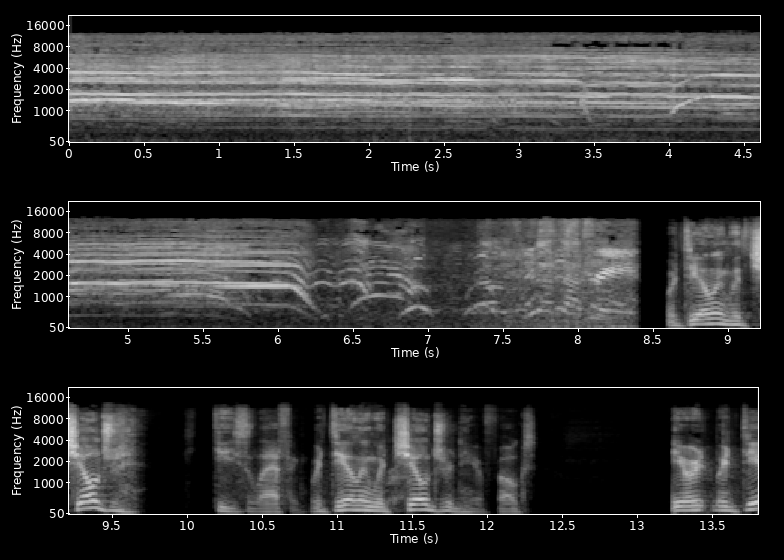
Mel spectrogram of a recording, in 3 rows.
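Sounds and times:
crowd of protesters in New York screaming at the sky: 0.0s - 7.6s
speech: 8.7s - 12.4s, 13.2s - 13.8s.

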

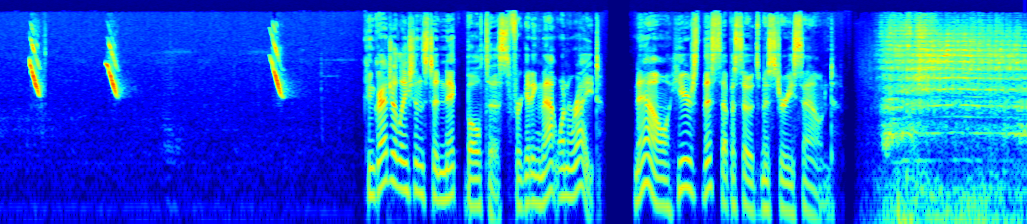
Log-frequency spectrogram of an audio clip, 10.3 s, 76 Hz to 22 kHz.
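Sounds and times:
cheetah chirping: 0.3s - 2.0s, 2.6s - 3.6s
speech: 3.7s - 9.2s.

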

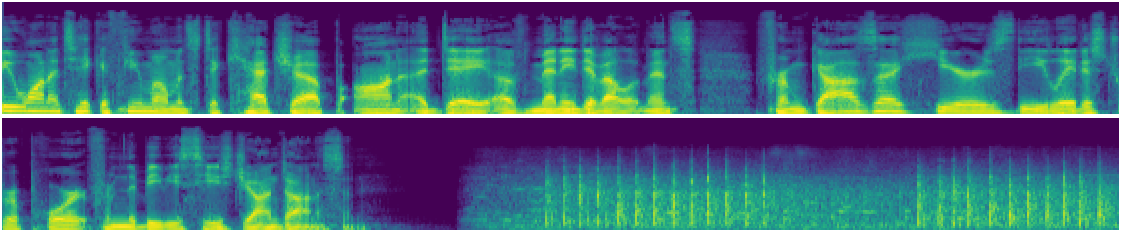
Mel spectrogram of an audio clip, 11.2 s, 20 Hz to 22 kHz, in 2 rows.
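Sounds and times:
speech: 0.0s - 7.5s
celebratory automatic gunfire: 8.1s - 11.1s.

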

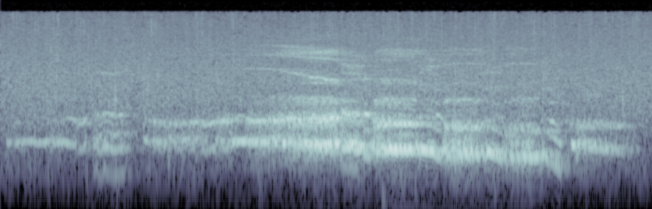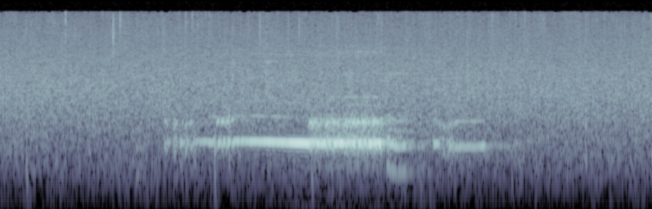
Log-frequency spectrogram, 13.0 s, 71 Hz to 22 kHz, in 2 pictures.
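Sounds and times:
golden-mantled howler monkey troop roaring in cloud forest treetops: 0.0s - 6.4s, 8.2s - 11.4s
rain falling in a cloud forest in Costa Rica: 0.0s - 13.0s.

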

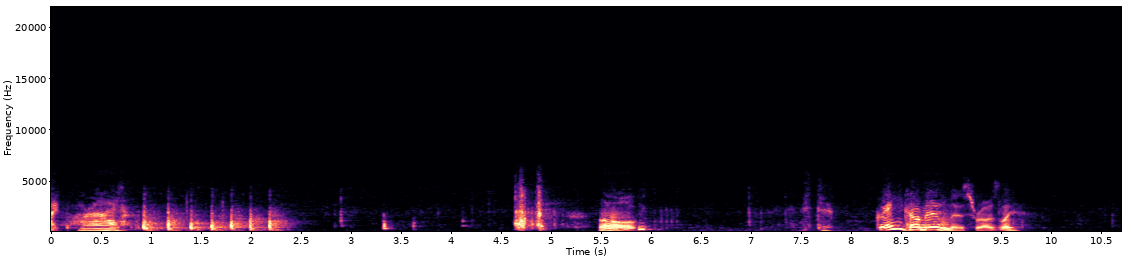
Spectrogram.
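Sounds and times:
speech: 0.0s - 0.9s, 5.6s - 6.0s, 8.4s - 9.8s
sharp raps on a door: 0.8s - 2.5s.

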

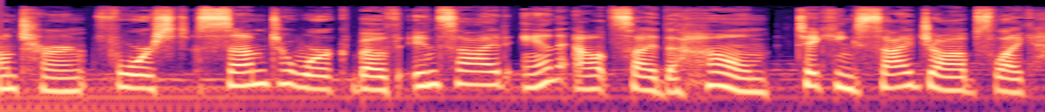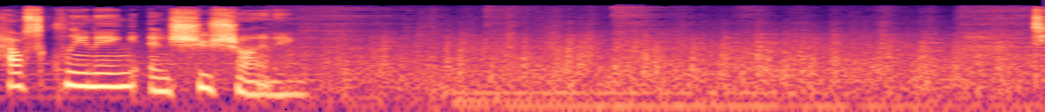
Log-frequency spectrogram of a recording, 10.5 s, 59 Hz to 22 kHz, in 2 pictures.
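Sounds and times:
speech: 0.0s - 7.0s
freight train rolling on tracks: 4.3s - 10.4s
freight train wheels clattering: 5.7s - 10.4s.

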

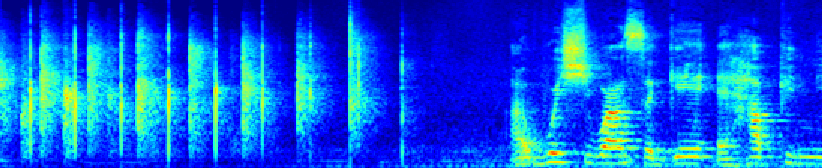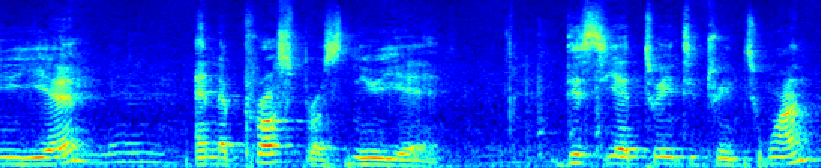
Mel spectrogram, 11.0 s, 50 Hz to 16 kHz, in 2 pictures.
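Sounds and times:
church service audience clapping in rhythm: 0.0s - 2.8s
speech: 3.4s - 6.2s, 6.8s - 8.5s, 9.3s - 10.9s.

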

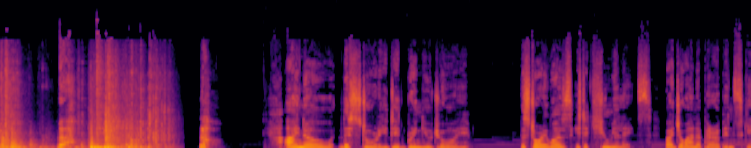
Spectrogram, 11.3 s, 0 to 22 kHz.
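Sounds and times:
drawer contents rattling: 0.0s - 2.7s
speech: 0.9s - 1.6s, 4.3s - 7.1s, 7.8s - 11.2s.

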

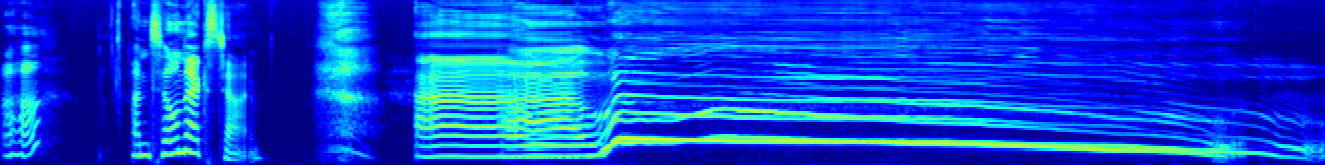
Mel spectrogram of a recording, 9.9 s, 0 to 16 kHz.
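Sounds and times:
speech: 1.0s - 4.8s
person howling like a wolf: 3.9s - 9.9s.

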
